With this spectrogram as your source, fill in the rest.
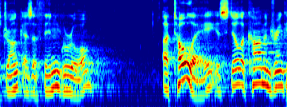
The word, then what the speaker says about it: atole: or that is drunk as a thin gruel a tolay is still a common drink in Mexico and is mainly served with sweet flavorings such as fruit vanilla and chocolate a t o l e atole that is correct yeah the way the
